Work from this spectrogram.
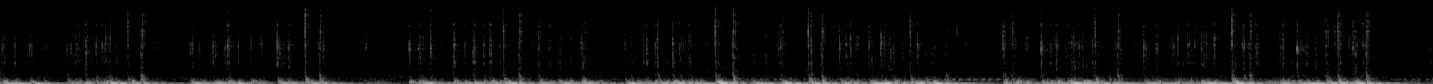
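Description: Both hands type with their fingertips on a plastic RGB membrane keyboard with black backlit plastic keycaps, resting on a marble surface. A dense, steady stream of soft, muffled key clicks sits over a deep low thump, with brief lulls near two, four and ten seconds. The typing fades out at the end.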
